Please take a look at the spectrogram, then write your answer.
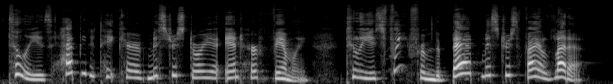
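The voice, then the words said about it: Hyper cartoonish creature voice. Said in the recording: “she sounds like a hyper version of Gus from Cinderella”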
